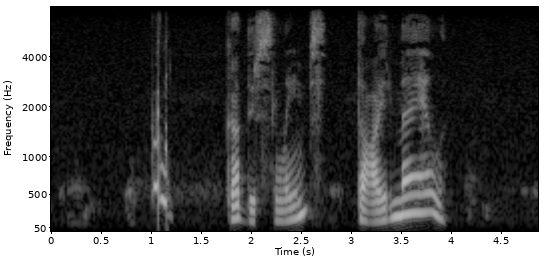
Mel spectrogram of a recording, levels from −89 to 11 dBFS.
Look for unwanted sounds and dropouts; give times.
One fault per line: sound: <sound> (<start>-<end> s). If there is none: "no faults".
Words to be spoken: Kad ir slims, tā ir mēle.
sound: chirp (1.0-1.2 s)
